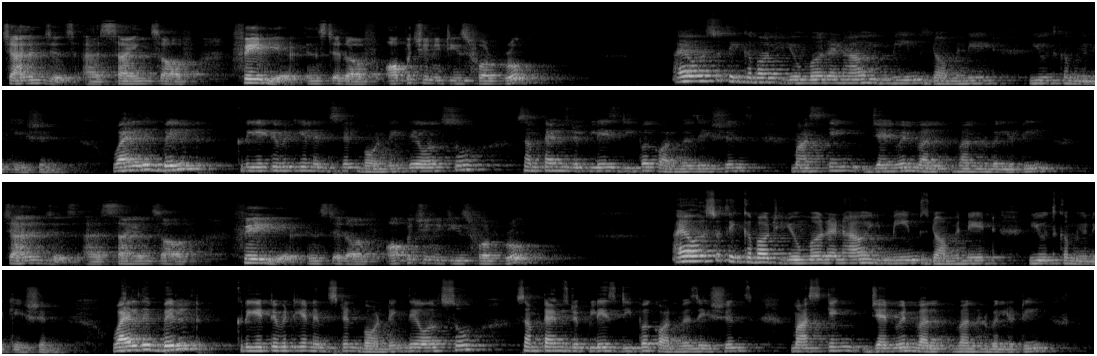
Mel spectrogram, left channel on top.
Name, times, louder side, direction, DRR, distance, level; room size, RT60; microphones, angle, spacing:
voice 1, 0.0-5.2, left 2 dB, 60° left, 5 dB, 1.0 m, -30 dB
voice 2, 6.7-12.9 13.3-21.6, right 3 dB, 65° right, 7 dB, 0.8 m, -30 dB
10.5 x 8.0 x 3.2 m, 0.99 s
head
